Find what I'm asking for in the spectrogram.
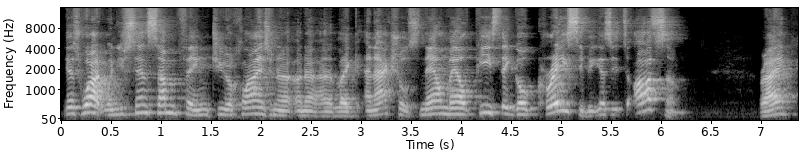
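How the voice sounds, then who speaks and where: Man, fairly high voice, excitable, casual business commentary, keeps asking "all right?". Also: normal speed, roomy sound. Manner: energetic, excitable, frequent "all right?" and "guys". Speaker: marketing host.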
